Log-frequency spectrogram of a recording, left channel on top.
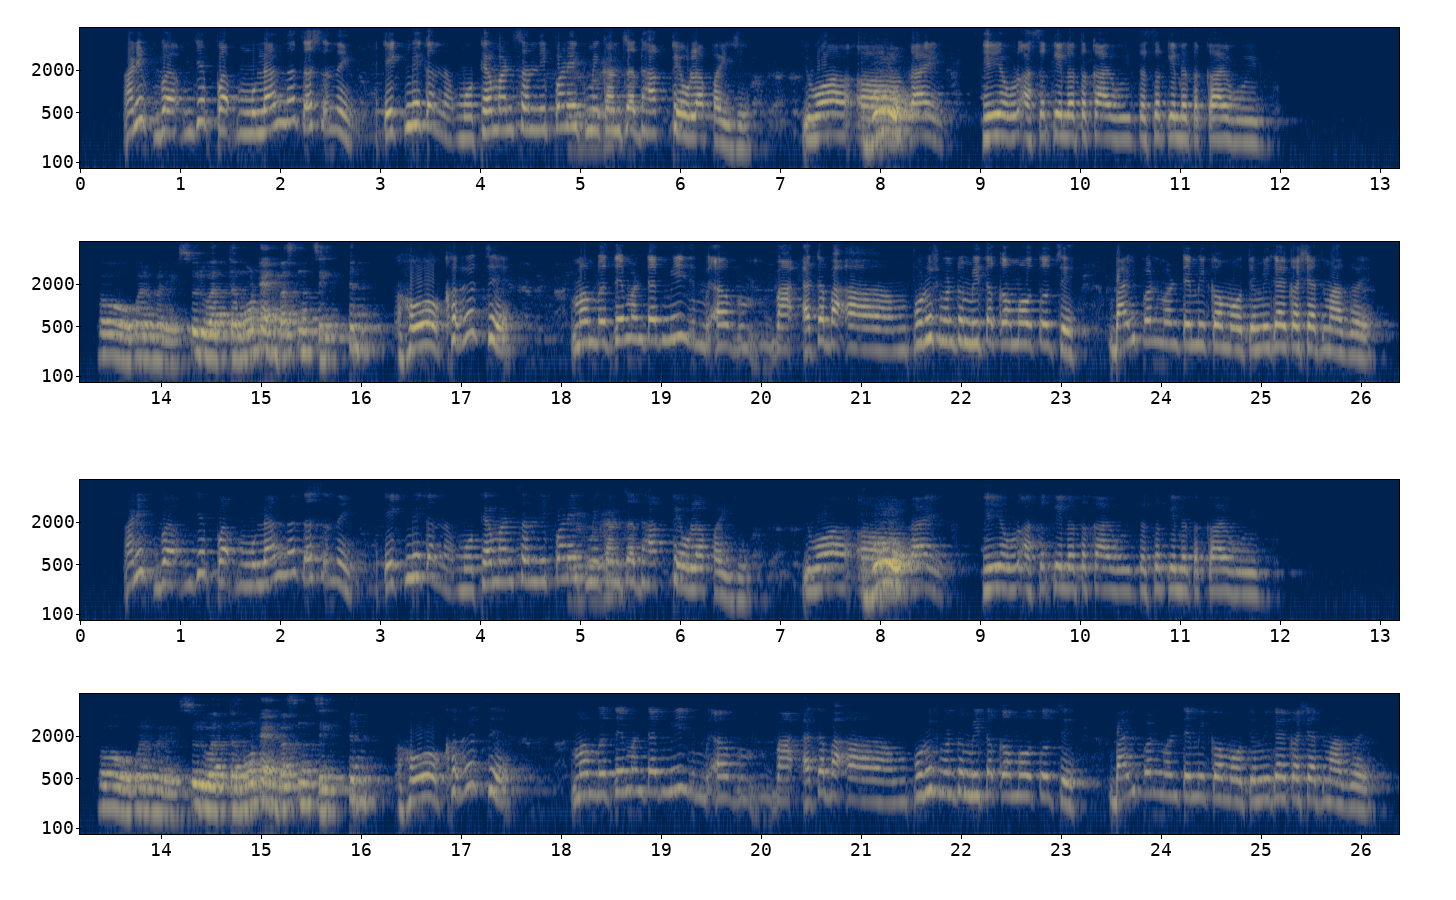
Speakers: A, on the left (about 75°); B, on the left (about 30°).
A: आणि ब म्हणजे मुलांना तसं नाही एकमेकांना मोठ्या माणसांनी
B: आहे.
A: पण एकमेकांचा धाक ठेवला पाहिजे किंवा अ
B: हो,
A: काय हे एवढं असं केलं तर काय होईल तसं केलं तर काय होईल
B: हो बरोबर आहे सुरुवात मोठ्यान पासनच आहे.
A: हो खरंच आहे मंग ते म्हणत्यात मी अ बा आता बा पुरुष म्हणतो मी तर कमवतोच आहे बाई पण म्हणते मी कमवते मी काय कशात माग आहे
